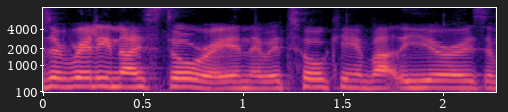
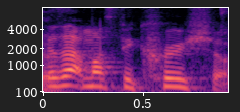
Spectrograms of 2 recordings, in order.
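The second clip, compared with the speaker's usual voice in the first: plain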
